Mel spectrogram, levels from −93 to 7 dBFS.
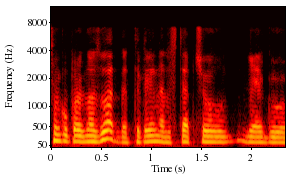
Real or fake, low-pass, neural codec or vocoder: fake; 7.2 kHz; codec, 16 kHz, 2 kbps, FreqCodec, smaller model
